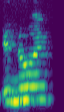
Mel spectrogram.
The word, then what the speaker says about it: Enoe: ¿O cómo se pronuncia tu nombre? Hola, y sí, Enoe, tal cual, Enoe.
